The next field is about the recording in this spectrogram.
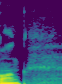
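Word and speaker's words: Huang: for is Andrew H sorry I said his name wrong Andrew Hong um like he grew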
